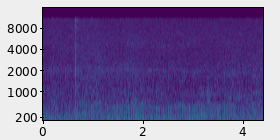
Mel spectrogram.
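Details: Cat purring quietly as a low hum, with a few sharp clicks or scratches near the start, recorded close in ASMR style.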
